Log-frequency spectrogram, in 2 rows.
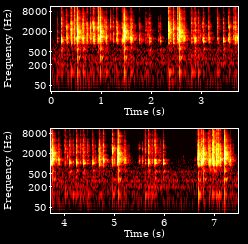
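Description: Fast, continuous typing from both hands' fingertips on a 60% Clueboard mechanical keyboard with Zealios V2 62g switches, a metal case and GMK ABS plastic keycaps, resting on a cutting mat. Dense, short, bright clacks with a crisp mid-high tone and almost no low end. The typing rattles on steadily, pauses briefly near the end, then resumes in a final burst.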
